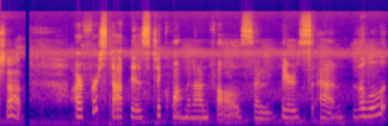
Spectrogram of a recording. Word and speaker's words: Tahquamenon: right exactly so it it rhymes with phenomenon so if you think of phenomenon to quamanon that's right and my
